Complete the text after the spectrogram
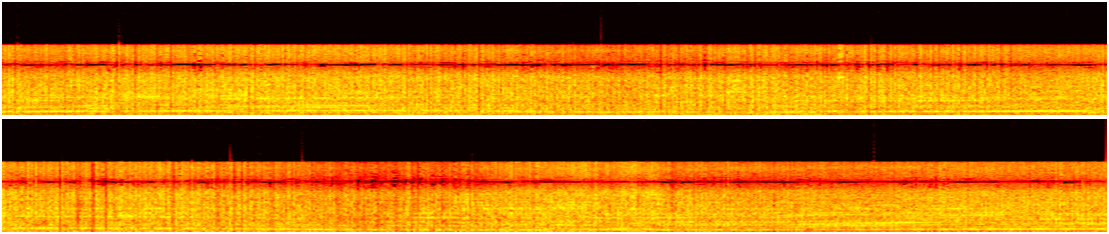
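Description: A car engine roars loudly from inside the cabin, rising and falling as the gears change.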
